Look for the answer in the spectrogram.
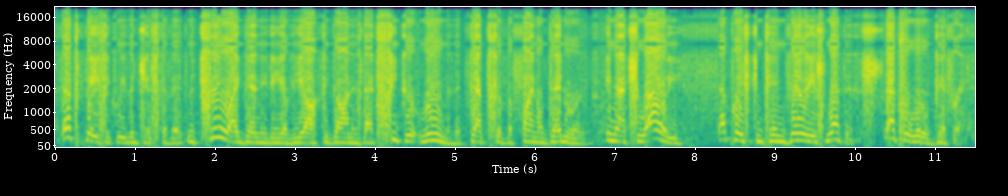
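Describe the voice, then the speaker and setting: Game role: condescending teen boy, lightish high voice, theatrical and measured, eerily courteous; clearly noisy recording. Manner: measured, theatrical, smugly polite. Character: soft-spoken, condescending, eerie teenage boy obsessed with hope. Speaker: video game character voice actor. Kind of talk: scripted game dialogue, mystery exposition.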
